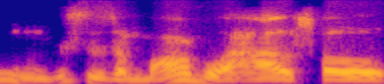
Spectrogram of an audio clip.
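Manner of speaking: put-on child voice, almost disgusted. Retelling a son's reaction to a friend's answer: imitating a disgusted child. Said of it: "almost disgusted".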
